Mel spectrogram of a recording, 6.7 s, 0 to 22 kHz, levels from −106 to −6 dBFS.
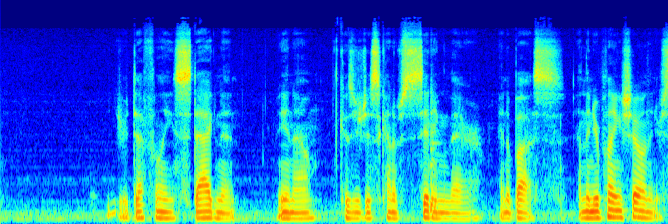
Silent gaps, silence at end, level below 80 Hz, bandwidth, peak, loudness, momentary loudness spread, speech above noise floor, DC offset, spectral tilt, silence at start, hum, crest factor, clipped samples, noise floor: none; 0 s; -68 dBFS; 14 kHz; -14 dBFS; -32 LUFS; 12 LU; 24 dB; under 0.1%; -4.5 dB/octave; 0 s; none; 18 dB; under 0.1%; -56 dBFS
